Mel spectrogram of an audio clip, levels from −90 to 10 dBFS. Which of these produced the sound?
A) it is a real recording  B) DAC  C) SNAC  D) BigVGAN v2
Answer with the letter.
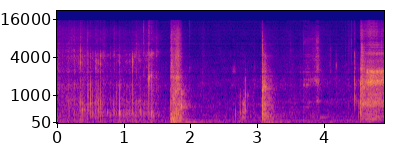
C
